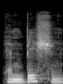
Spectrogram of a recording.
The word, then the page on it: ambition: American English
